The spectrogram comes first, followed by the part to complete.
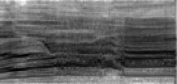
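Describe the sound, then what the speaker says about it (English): A harsh, guttural screech like feedback from a giant speaker blares in the visual novel Steins;Gate, loud and continuous with a wavering, shifting pitch. "A terrible screech fills my head like feedback from a giant speaker"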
